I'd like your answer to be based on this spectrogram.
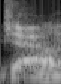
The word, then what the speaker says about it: Jiao: You can search my name, Dan Jiao, and Jiao is spelled J-I-A-O.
